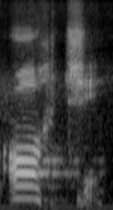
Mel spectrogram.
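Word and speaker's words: hortae: O horti se escreve H-O-R-T-A-E. Esse A-E ele fica com o sentido, com o som de I, tá? Horti.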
